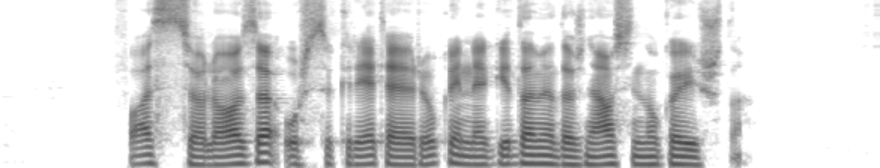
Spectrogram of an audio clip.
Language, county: Lithuanian, Kaunas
